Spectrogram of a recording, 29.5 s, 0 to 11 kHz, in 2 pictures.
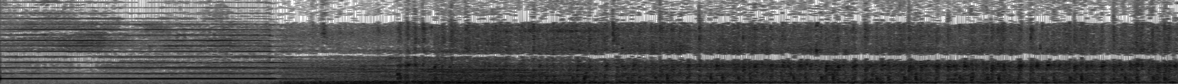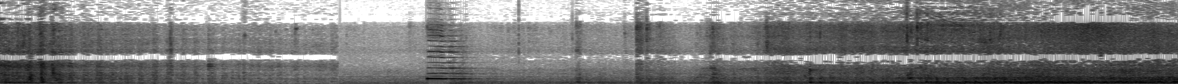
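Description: Diesel locomotive horn giving one long single-pitched blast, then a passenger train running past with its wheels clattering over the rails, fading away. About twenty seconds in a short horn blast sounds, and then an Alstom Class M9 diesel locomotive runs past with the same rumbling clatter.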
